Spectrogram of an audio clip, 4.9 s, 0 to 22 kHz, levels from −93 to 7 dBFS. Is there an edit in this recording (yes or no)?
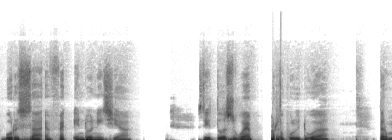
yes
